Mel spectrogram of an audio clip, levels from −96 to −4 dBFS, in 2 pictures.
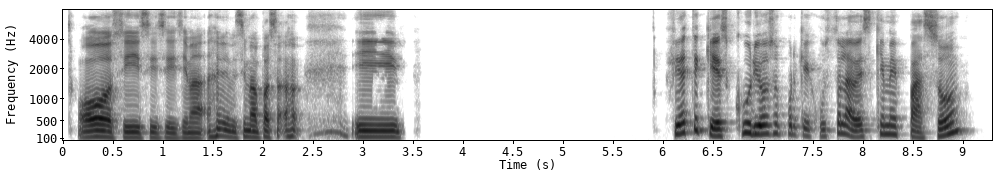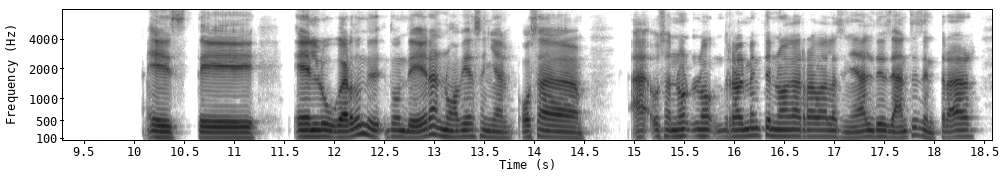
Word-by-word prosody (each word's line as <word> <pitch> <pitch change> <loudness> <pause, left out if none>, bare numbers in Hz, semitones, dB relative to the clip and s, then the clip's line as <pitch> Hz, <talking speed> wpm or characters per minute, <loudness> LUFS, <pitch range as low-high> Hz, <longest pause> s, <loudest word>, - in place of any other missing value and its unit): Oh, 130 0 +7
sí, 120 -1 0
sí, 115 0 -5
sí, 110 -1 -5
sí 115 - -5
me 115 - 0
ha 110 - -1 0.3
sí 130 - -5
me 130 - +3
ha - - -3
pasado, 135 +2 -3 0.5
y 135 -1 +1 2.6
fíjate 230 +7 +1
que 165 - +3
es 150 0 +3
curioso, 200 +1 +1
porque, 180 -5 -7
justo, 145 +5 -8
la 195 - +2
vez 135 +1 0
que 195 +7 -5
me 190 -1 -1
pasó, 175 - -1 1.1
este, 120 -2 +2 0.3
el 140 +1 +4
lugar 130 -2 +3
donde 180 -7 0
donde 135 -2 -1
era 185 +7 +2
no 145 -5 0
había 140 +2 -1
señal, 125 -5 -4
o 130 +1 -3
sea, 125 -5 +1 0.4
ah, - - -1
o 145 - -5
sea, 145 0 -5
no 150 +2 0
no, 150 0 -2
realmente 150 +4 0
no 150 -1 +1
agarraba 145 -1 -1
la 140 - -2
señal, 130 +2 -3
desde 135 -3 -1
antes 130 +8 -3
de - - -2
entrar 140 +5 -2
140 Hz, 155 wpm, -20 LUFS, 125-150 Hz, 2.6 s, Oh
